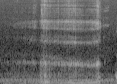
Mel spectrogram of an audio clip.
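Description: A person sipping and swallowing water from a glass, faint and starting about a second in.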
